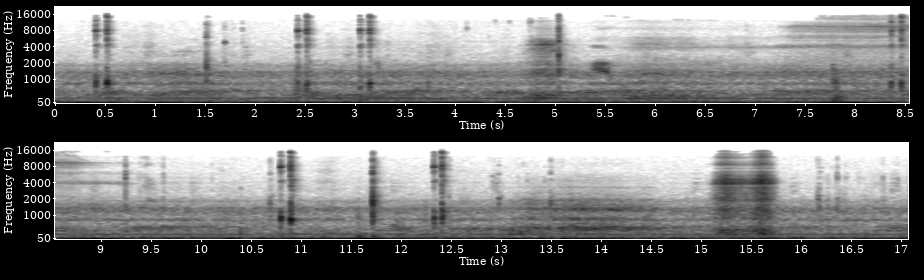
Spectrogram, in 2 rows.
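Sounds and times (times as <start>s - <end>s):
steady low hum: 0.0s - 17.0s
sharp clicks: 0.3s - 0.7s, 2.4s - 3.4s, 8.3s - 9.4s, 10.6s - 11.0s, 11.6s - 13.6s.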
